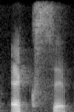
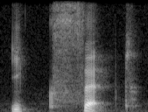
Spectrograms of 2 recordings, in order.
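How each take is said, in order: First: The stress is on the first syllable. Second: The stress is on the second syllable. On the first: The speaker calls it wrong. "It's not accept" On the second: The speaker calls it right. "with the stress, second syllable"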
